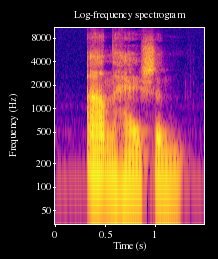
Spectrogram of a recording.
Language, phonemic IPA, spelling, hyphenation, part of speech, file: Dutch, /ˈaːnˌɦɛi̯.sə(n)/, aanhijsen, aan‧hij‧sen, verb, Nl-aanhijsen.ogg
- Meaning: 1. to raise, to lift 2. to put on (clothing or armour), usually requiring some effort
